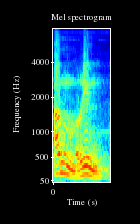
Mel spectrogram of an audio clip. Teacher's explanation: یہاں پر اظہار شفوی ہوگا، یعنی یہاں پر غنہ نہیں کریں گے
